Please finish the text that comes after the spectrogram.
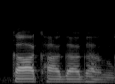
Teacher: का ख ग घ अ इसका उच्चारण का स्थान है कंठ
